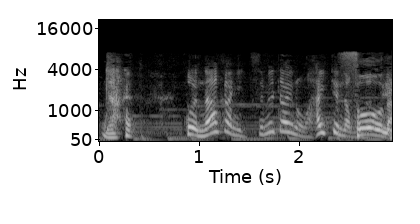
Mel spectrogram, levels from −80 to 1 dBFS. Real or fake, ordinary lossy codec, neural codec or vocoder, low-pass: real; none; none; 7.2 kHz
